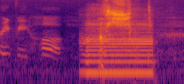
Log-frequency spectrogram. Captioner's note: tablet ringing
